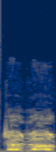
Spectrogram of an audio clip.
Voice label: Male Talk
